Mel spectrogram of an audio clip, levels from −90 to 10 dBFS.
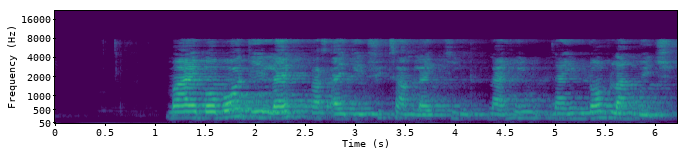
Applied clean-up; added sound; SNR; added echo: none; none; none; reverberation time 1.1 s.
